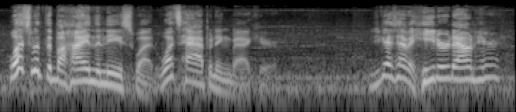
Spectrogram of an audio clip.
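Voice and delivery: ordinary talk, nothing marked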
